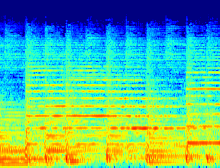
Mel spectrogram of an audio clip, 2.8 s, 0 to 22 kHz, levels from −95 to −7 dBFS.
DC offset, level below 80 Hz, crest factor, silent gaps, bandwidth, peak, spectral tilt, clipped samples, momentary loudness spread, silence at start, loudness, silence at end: under 0.1%; -40 dBFS; 16 dB; none; 13.5 kHz; -8 dBFS; -5 dB/octave; under 0.1%; 3 LU; 0 s; -23 LUFS; 0 s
